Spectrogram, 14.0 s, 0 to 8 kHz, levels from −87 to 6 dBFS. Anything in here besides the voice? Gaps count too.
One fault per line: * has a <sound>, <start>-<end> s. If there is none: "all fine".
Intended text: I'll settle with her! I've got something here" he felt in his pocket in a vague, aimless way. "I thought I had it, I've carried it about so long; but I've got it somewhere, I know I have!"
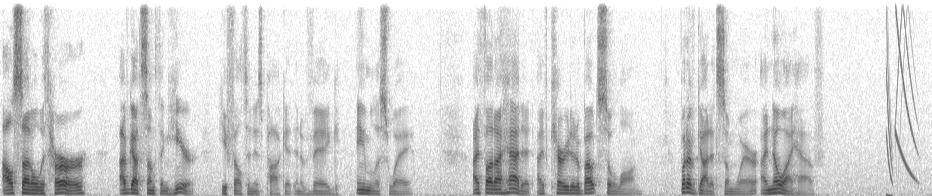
* has a chirp, 13.3-13.8 s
